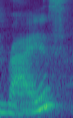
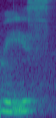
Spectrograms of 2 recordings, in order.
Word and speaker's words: Rhys: both really like is rise not rhys rise um which i feel like the way that i would want to spell it people would pronounce it rhys so that's like my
